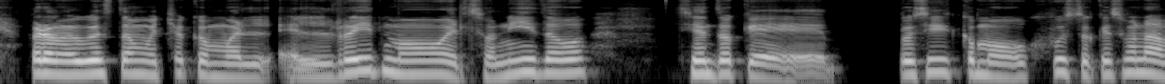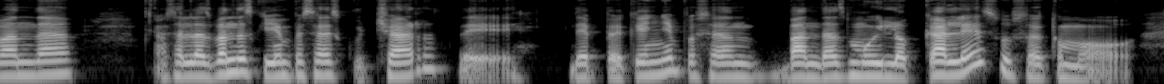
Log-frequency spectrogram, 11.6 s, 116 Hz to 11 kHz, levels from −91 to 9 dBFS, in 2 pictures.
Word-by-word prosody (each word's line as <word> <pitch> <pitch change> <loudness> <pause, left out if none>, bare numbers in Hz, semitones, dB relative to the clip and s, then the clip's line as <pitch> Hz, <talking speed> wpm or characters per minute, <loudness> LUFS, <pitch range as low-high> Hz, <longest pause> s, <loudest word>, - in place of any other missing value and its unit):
pero 210 -1 +10
me 200 0 +5
gusta 210 0 +5
mucho 205 +1 -3
como 180 -3 -1
el 170 -1 -4
el 175 +1 -3
ritmo, 215 -3 +3
el 185 - -2
sonido, 220 +4 +1 0.5
siento 210 -1 +2
que, - - -1 0.3
pues, 200 0 +1
sí, 225 0 -1
como 185 -5 -1
justo 225 -3 -3
que - - -3
es 210 - -8
una 220 -3 +3
banda, 200 +3 0 0.4
o - - -11
sea, 185 - -2
las 185 0 +2
bandas 220 +2 +3
que - - -4
yo - - +3
empezaba 195 +1 -2
a - - +1
escuchar 190 +9 -1
de 460 -1 -6 0.2
de 175 0 -3
pequeña, 195 +6 -2
pues, 185 -3 -10
eran 180 -1 -3
bandas 180 -1 +1
muy 185 -1 +1
locales, 200 - +2
o - - -1
sea, - - -4
como, - - -6
205 Hz, 205 wpm, -23 LUFS, 185-220 Hz, 0.5 s, pero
